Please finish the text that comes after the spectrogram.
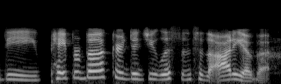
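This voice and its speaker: A woman's voice: a little high, lively intonation, fairly quick, no echo, highs cut off. A woman co-hosting a podcast, chatting casually and giving recommendations. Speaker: podcast co-host.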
